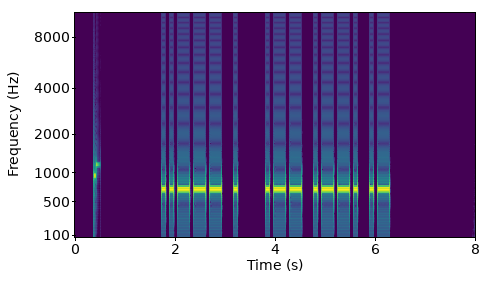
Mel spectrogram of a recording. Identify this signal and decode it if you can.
Morse code, heard as a keyed tone, about 15 wpm, 700 Hz. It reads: 2E WPA
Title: Field Day Exchanges Encore - 15wpm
